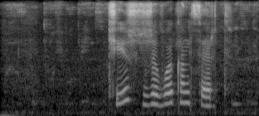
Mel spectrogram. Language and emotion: Russian, neutral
